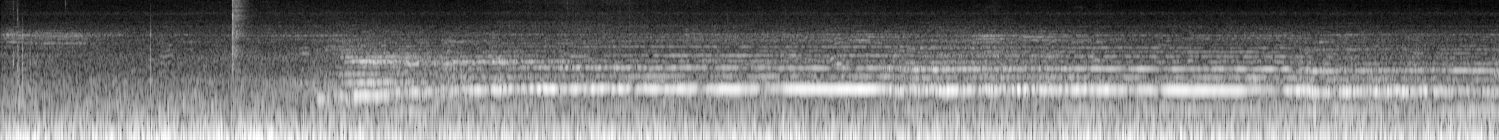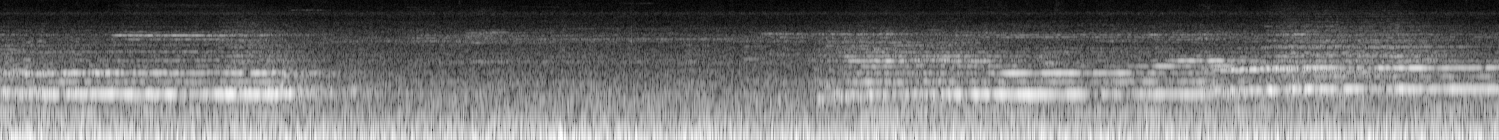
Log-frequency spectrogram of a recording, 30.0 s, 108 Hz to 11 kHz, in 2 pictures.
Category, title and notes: Soundscapes > Urban
Inde voiture et chant 2
In Jaipur, India,9PM 08/08/2016 Cars klaxons and a man sing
